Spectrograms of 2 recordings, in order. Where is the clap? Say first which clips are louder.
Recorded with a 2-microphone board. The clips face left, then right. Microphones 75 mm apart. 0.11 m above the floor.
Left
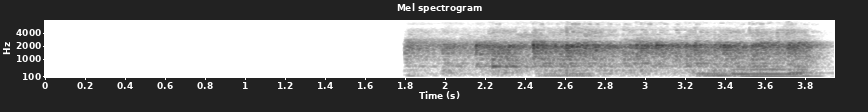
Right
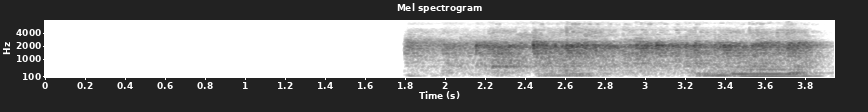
Left 1 dB; 25° left (ahead or behind), 1.0 m.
